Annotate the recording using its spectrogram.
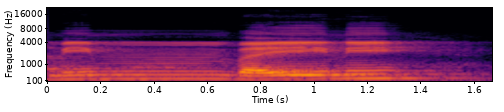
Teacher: وَجَعَلْنَا مِن بَيْنِ أَيْدِيهِمْ، وَجَعَلْنَا نا الف مدہ ہے، مِن بَيْنِ نون ساکن یا تنوین کے بعد اگر با آ جائے تو وہاں پہ اقلاب ہوتا ہے، اقلاب کا مطلب یہ ہے کہ وہاں پہ میم پڑھا جاتا ہے، نون نہیں پڑھا جاتا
